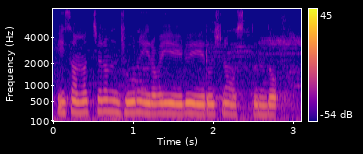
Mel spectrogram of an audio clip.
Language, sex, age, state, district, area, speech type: Telugu, female, 18-30, Telangana, Hyderabad, urban, read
